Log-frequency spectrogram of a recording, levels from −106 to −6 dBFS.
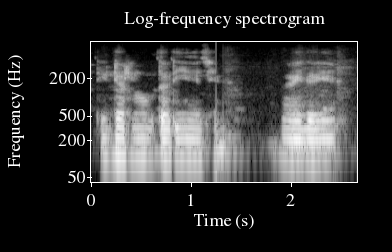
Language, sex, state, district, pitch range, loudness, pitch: Bengali, male, West Bengal, Malda, 105-115 Hz, -19 LUFS, 110 Hz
